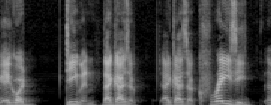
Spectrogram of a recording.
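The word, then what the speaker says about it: Egor Demin: People say Yegor Demon, Igor Demon. More like Igor Demon.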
